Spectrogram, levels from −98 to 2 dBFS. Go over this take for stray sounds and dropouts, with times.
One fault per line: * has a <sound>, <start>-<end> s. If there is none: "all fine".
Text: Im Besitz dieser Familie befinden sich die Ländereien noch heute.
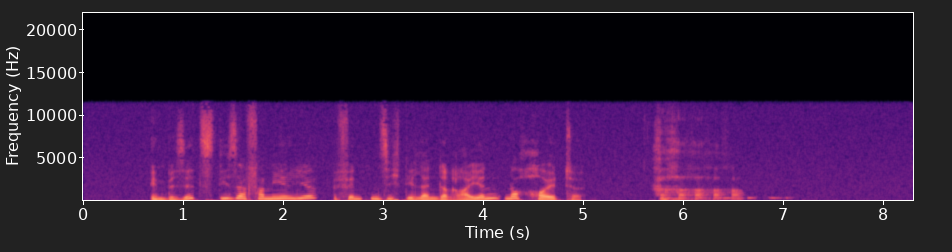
* has a laugh, 5.6-7.1 s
